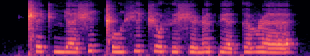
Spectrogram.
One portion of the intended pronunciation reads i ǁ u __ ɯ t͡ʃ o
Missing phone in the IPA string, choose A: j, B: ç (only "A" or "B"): B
